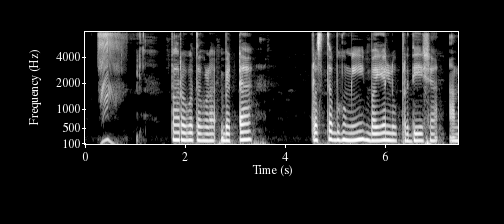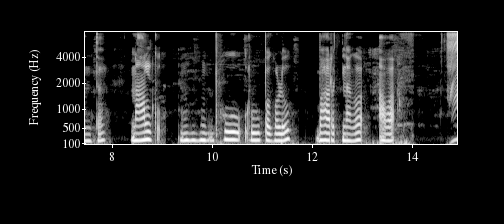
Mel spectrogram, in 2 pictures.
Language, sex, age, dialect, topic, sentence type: Kannada, female, 41-45, Northeastern, agriculture, statement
